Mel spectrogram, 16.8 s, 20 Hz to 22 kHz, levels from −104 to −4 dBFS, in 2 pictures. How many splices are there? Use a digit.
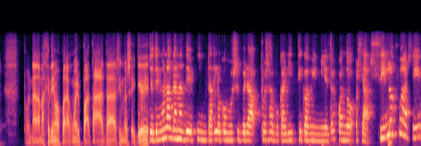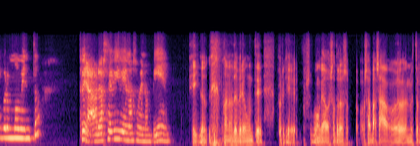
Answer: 1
